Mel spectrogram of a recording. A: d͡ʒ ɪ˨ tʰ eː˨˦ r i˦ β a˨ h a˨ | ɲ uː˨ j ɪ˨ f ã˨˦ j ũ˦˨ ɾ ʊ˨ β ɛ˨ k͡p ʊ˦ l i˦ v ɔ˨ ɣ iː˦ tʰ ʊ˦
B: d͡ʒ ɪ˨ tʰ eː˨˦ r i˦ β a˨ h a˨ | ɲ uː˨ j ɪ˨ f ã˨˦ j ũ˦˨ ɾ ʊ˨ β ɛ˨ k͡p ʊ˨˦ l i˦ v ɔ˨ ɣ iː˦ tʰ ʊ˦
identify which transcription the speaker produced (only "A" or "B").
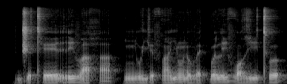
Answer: A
